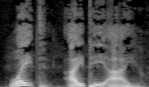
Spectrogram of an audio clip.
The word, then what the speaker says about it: Waititi: Taika Waititi? – Waititi? Wait, I-T-I.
